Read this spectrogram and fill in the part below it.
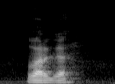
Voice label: "warga", Wolof; thee-in-andere-talen

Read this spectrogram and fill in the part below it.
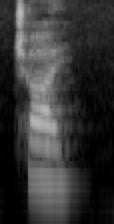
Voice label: "چای" Iraans; thee-in-andere-talen

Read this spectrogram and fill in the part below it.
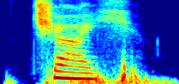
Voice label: "чай", Abazijns; thee-in-andere-talen

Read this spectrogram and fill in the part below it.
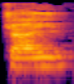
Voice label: "čaj", Kroatisch; thee-in-andere-talen

